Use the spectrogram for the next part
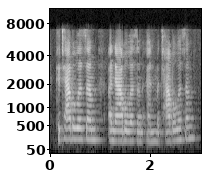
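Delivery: "catabolism, anabolism, and metabolism" stressed on TAB, NAB, TAB; second-syllable stress. Shown as a demonstration. Lecturer teaching students, catabolism, anabolism and metabolism each stressed on the second syllable. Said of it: "the emphasis on the second syllable".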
